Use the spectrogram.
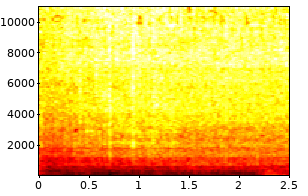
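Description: Chopped tomato pieces going into a pan of frying onions for an eggplant pakora curry, giving a steady dense sizzle with soft stirring scrapes throughout, close and even, no talk.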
